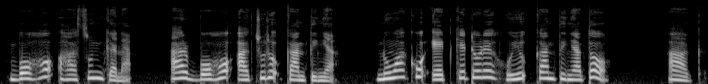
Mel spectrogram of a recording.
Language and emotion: Santali, neutral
